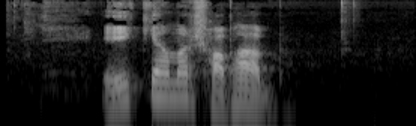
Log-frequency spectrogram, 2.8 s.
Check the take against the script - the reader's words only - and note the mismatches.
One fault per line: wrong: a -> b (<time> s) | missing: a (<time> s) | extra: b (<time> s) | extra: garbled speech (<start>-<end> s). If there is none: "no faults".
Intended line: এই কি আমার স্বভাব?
no faults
